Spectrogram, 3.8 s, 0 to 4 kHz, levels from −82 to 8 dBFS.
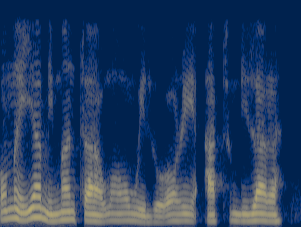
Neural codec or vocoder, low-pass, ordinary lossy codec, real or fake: codec, 24 kHz, 0.9 kbps, WavTokenizer, medium speech release version 2; 3.6 kHz; none; fake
